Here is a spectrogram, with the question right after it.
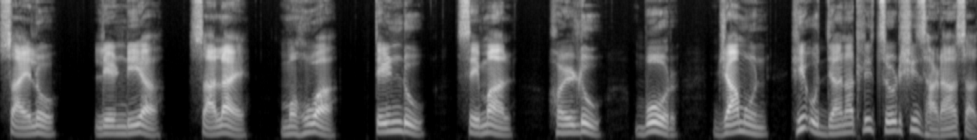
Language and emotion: Goan Konkani, neutral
